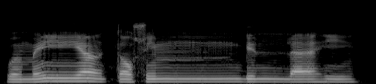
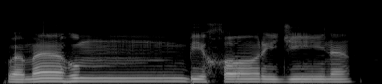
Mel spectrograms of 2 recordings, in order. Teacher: Jadi bagian mim bertemu baknya ini ditahan dulu, didengungkan sepanjang 2 harokat. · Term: ikhfa syafawi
